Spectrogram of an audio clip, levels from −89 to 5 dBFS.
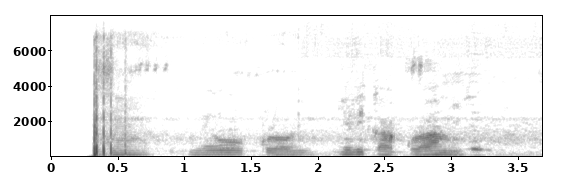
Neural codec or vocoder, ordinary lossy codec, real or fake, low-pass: none; Opus, 16 kbps; real; 7.2 kHz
